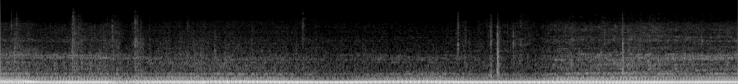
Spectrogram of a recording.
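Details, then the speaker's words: 1985 Nissan 300ZX Turbo (Z31) after new spark plugs and wires and replacing a torn charge-pipe hose that caused misfire under boost: loud exhaust holds strong, even pull with no stumble or popping; normal boost under acceleration. "i just swapped it to a new piece of hose put the clamps back on it and boom we got a boost now"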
